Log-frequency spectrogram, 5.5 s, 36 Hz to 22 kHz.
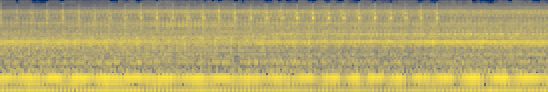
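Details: Mercedes CLA 250 at idle: sharp, light clacks about three per second over a smooth idle hum, coming and going; intermittent engine clacking; car also stutters when accelerating after long slow driving.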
